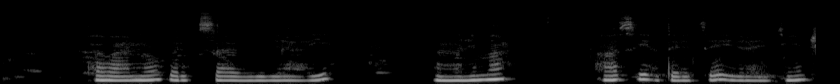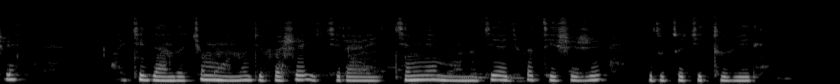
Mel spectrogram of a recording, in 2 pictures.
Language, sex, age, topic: Kinyarwanda, female, 18-24, agriculture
